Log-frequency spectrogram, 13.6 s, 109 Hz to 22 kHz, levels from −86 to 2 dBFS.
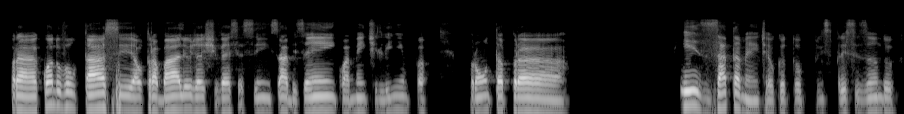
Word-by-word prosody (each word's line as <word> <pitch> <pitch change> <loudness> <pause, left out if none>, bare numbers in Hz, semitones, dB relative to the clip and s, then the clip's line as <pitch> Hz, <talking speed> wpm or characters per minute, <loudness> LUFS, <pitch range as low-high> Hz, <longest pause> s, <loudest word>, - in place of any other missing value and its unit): para 125 -1 +3
quando 160 +4 +2
voltasse 140 -3 +3
ao 120 -1 +1
trabalho 125 +2 +3
eu - - -8
já 125 0 0
estivesse 115 -1 -5
assim, 115 0 -10
sabe, 110 -1 -2
zen, 125 +2 -1
com 115 - -8
a 110 - -4
mente 115 -1 -10
limpa, 120 +3 -12 0.7
pronta 125 0 0
para 115 -4 +2 1.7
exatamente, 145 -6 0
é - - -5
o 105 - -10
que - - -10
eu 110 - -7
estou 110 0 -13 0.5
precisando. 115 +2 -9
120 Hz, 105 wpm, -22 LUFS, 110-130 Hz, 1.7 s, para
